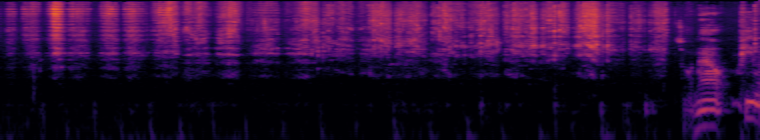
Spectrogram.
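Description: A knife drawn over a sharpening stone with shifting light and firmer pressure gives steady, close scraping strokes in a continuous run. A brief ringing, tonal scrape closes the passage.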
